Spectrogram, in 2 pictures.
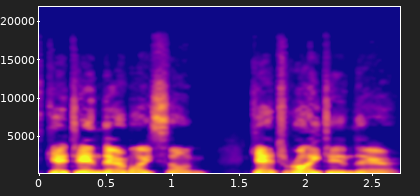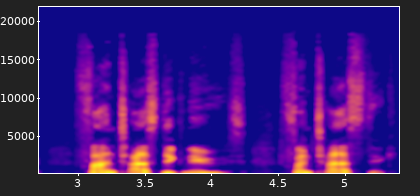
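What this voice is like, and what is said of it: Grinning, delighted voice. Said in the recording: “I've got a grin from ear to ear. You can probably hear it in my voice.”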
